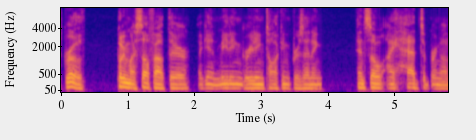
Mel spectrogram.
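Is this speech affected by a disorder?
No.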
